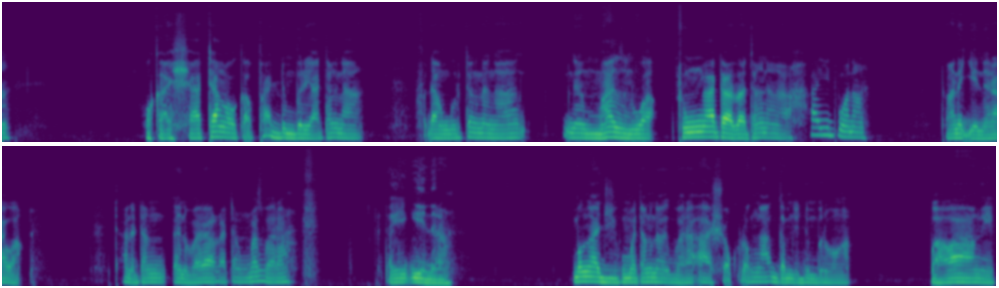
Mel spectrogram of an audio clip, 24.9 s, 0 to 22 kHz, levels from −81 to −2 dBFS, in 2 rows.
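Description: At 5.72–5.74 s, 7.74–8.12 s, 20.00–20.06 s and 22.34–22.68 s, lost packets were rebuilt from error correction. Later packets carried low-bitrate copies, so the speech never gaps but turns briefly rougher and noisier, without the smeared, repeating tone of guessed concealment.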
